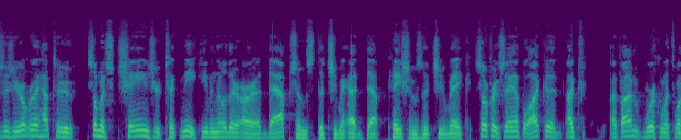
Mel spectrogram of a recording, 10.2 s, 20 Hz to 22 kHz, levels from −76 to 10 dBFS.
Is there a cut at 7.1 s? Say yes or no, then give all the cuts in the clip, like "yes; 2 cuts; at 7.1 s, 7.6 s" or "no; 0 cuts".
yes; 1 cut; at 7.1 s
